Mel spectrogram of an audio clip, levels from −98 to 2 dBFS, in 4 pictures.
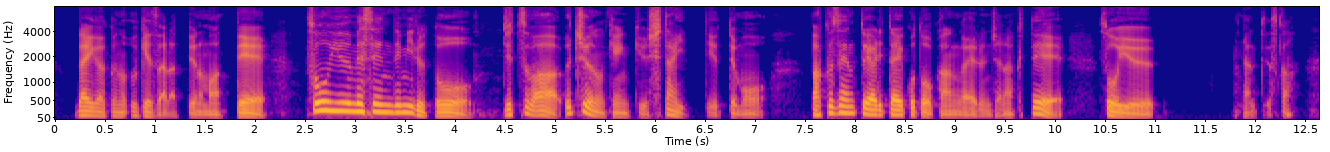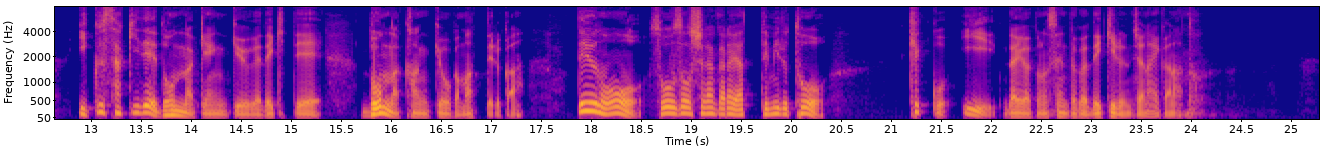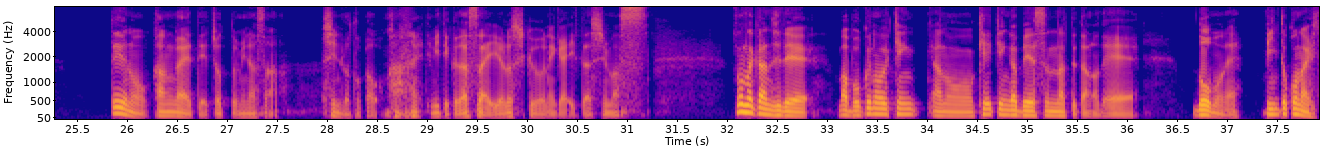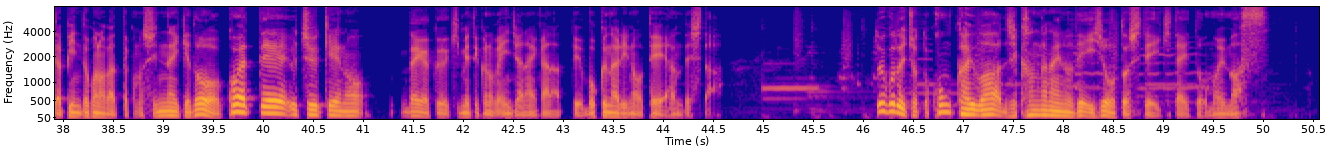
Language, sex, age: Japanese, male, 40-59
